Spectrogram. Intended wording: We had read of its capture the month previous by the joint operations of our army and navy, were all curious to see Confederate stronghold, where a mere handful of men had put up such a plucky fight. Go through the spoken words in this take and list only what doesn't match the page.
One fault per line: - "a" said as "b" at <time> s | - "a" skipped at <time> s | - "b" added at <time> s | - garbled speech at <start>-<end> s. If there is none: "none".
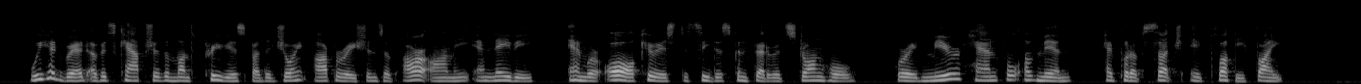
- "and" added at 5.7 s
- "this" added at 7.1 s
